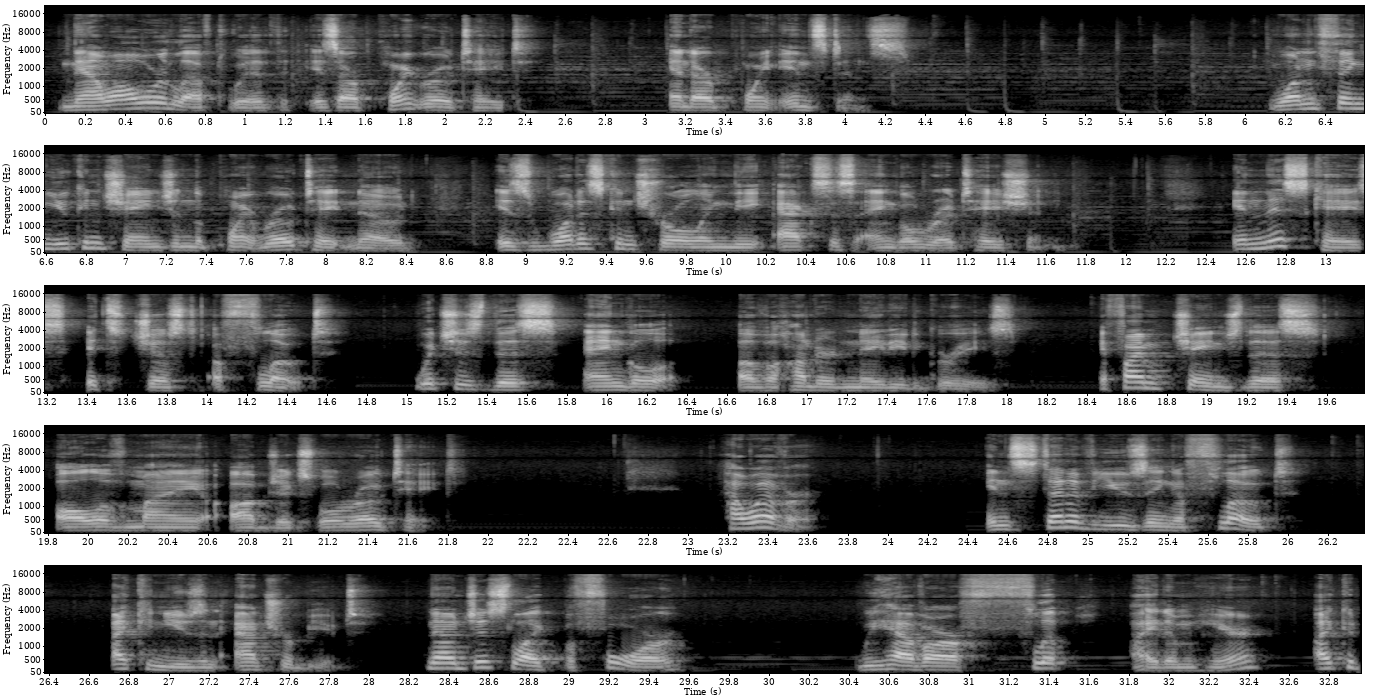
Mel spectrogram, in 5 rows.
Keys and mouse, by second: 0.0-32.9 drag.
